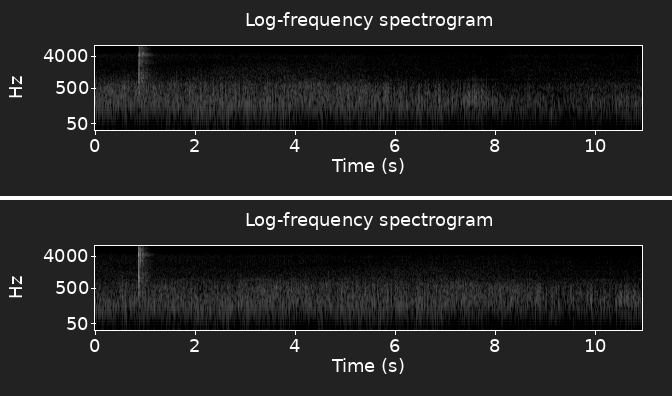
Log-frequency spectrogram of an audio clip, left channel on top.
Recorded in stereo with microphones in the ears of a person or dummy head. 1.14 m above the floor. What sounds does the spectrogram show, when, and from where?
0.9 s breaking glass: 60° right (ahead or behind), 0.6 m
